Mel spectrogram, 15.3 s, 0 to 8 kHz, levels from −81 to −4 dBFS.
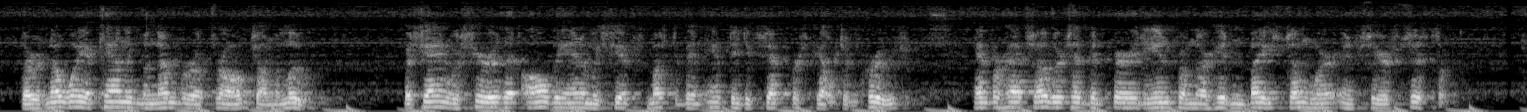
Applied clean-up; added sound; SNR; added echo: none; Breathing; 17 dB; reverberation time 0.7 s.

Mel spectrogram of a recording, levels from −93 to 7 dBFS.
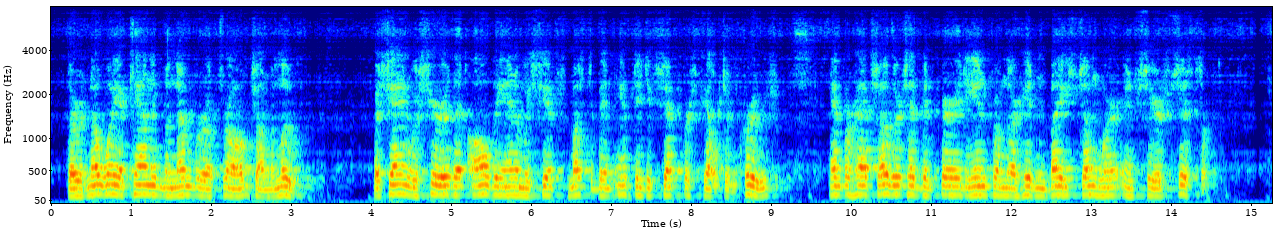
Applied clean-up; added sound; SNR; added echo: neural separator model SepFormer DNS4.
